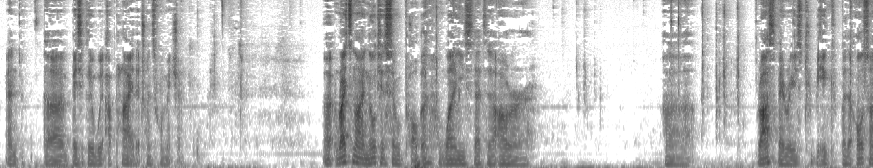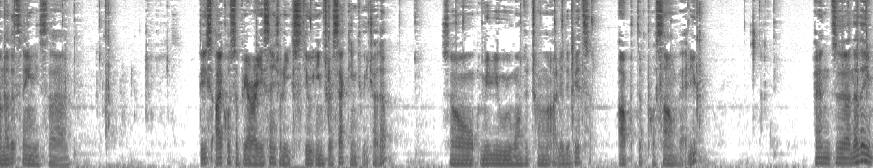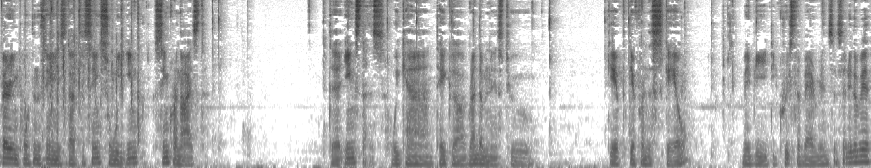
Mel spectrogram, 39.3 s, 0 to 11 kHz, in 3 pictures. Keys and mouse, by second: 6.5 space, 8.8 space, 10.1 click, 11.0 shift+space, 11.6 click, 12.2 space, 12.7 space, 13.4-14.1 drag, 14.3-14.7 shift+drag, 17.7 click, 18.1 Tab, 18.8 click, 20.0 click, 20.4 click, 21.5 click, 23.4 shift+click, 24.8-25.9 drag, 26.4 ctrl+a, 28.0 s, 31.1 click, 32.1 click, 33.0-34.6 drag, 35.4 click, 36.0 click, 37.1 click, 37.6-39.2 drag.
